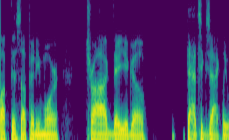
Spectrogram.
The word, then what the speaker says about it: Trog: it's not that hard just see long o sound in the middle the trog War Ro I got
